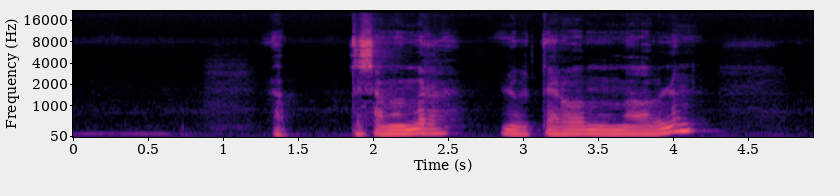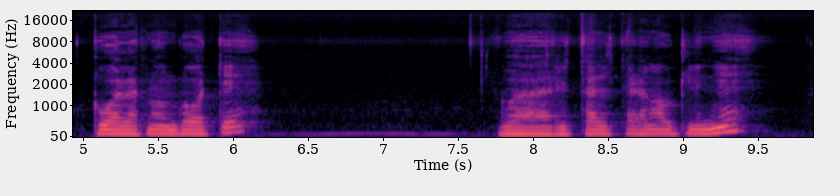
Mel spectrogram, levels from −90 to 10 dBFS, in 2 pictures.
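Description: Throughout the speech, generation loss sounds swirly, smeared and hollow, likely from about three MP3 passes at 128 kbit/s; the spectrogram shows scattered holes and nothing above 20.1 kHz.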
